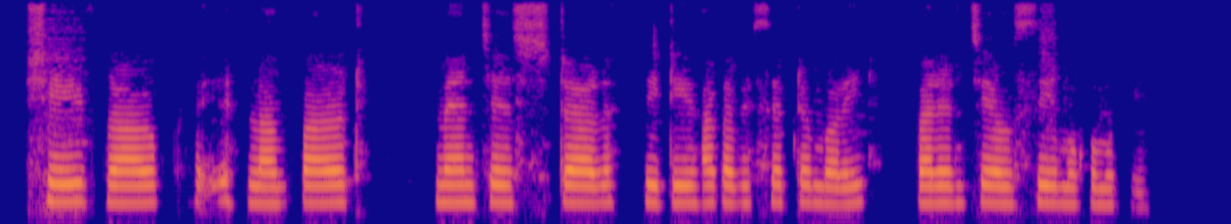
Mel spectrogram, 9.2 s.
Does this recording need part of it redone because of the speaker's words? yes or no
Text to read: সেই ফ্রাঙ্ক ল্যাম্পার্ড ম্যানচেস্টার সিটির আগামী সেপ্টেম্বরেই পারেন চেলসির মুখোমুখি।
no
